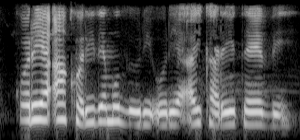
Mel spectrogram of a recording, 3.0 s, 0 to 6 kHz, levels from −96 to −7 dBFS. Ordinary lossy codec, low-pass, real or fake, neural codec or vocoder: AAC, 32 kbps; 5.4 kHz; real; none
